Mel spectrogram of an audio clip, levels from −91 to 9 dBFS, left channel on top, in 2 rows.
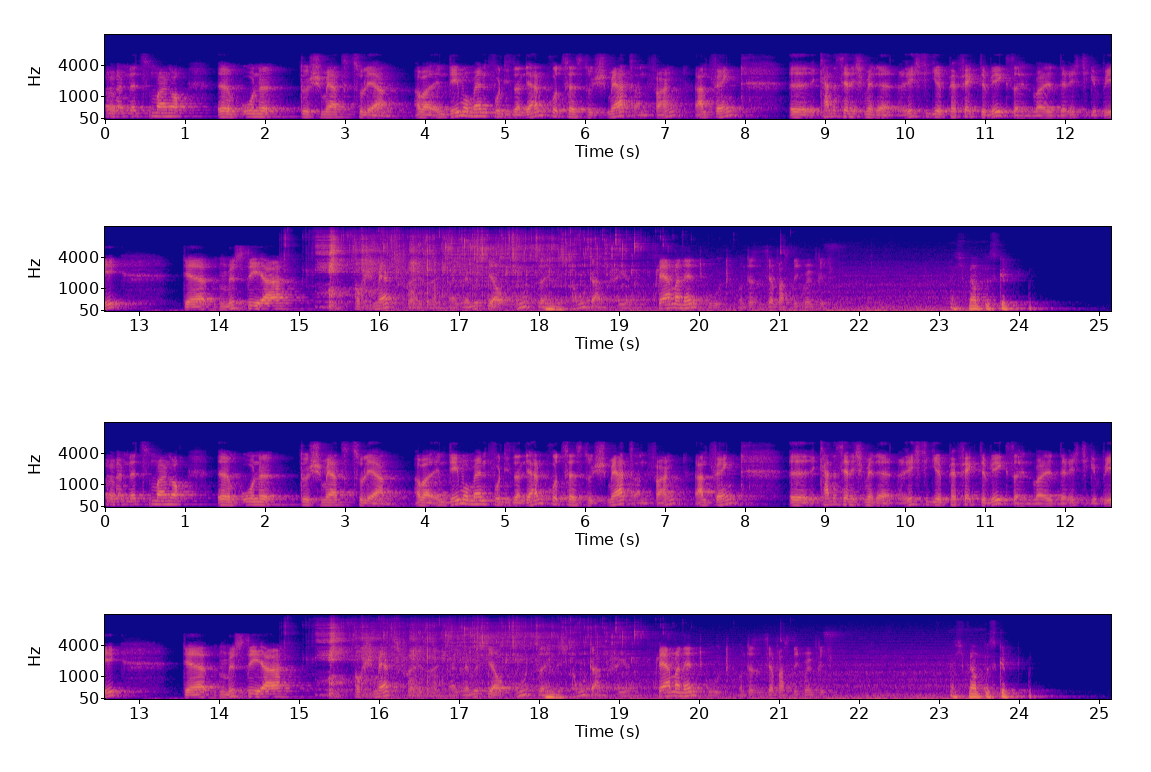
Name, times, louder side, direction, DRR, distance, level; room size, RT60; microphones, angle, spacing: voice 1, 0.0-2.1 2.4-3.6 3.9-14.9 15.7-21.7, right 1 dB, 10° right, 9 dB, 0.9 m, -34 dB
Hiss, 13.9-14.0 14.2-14.3 14.7-19.8 20.3-20.4 20.8-22.2, left 3 dB, 15° left, 1.3 m, -38 dB
Bird vocalization bird call bird song, 16.0-23.6, right 1 dB, 75° right, 3.2 m, -47 dB
voice 2, 23.1-24.1, right 2 dB, 25° right, 9 dB, 0.4 m, -30 dB
18.0 x 7.6 x 6.3 m, 0.94 s
head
